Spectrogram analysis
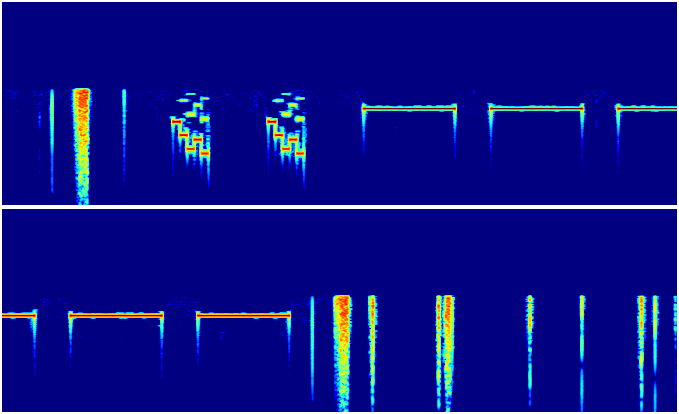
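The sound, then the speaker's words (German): Fire brigade radio alert tones from Jena, alerting the Lindig volunteer fire brigade to a fallen tree: a few sharp clicks and a quick warbling burst, then a steady high beep pulsing five times in an even rhythm, ending with scattered radio clicks. No voices. “Jena mit Alarmierung.”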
